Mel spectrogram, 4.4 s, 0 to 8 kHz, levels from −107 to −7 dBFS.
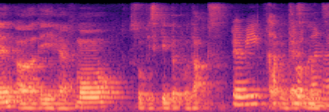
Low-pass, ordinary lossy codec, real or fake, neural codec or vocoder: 7.2 kHz; none; real; none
